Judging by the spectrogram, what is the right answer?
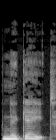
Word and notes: negate: American English

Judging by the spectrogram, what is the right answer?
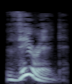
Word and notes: virid: British English

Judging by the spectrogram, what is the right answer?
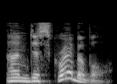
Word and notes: undescribable: British English

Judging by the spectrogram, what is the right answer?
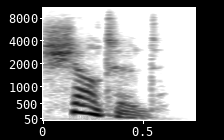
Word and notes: sheltered: British English

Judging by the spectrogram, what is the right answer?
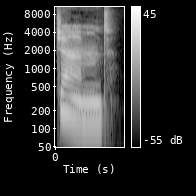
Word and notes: jammed: British English

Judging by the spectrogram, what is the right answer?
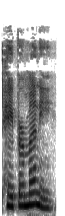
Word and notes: paper money: American English

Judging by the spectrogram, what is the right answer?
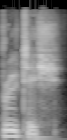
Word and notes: brutish: British English

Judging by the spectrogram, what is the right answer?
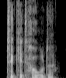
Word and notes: ticket holder: British English

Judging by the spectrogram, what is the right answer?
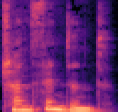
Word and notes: transcendent: British English

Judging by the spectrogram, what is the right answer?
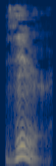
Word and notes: they're: British English

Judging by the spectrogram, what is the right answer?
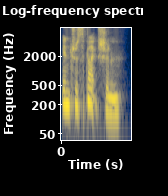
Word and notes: introspection: British English

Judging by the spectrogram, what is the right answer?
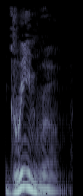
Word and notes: greenroom: British English

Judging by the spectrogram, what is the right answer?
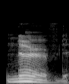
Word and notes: nerved: British English

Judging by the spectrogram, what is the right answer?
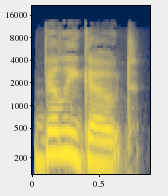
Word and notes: billy goat: American English

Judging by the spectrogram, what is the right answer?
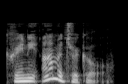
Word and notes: craniometrical: British English

